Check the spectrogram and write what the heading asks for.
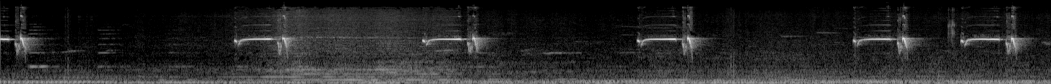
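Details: Semi-young Bar-winged prinia giving fighter song, used to provoke lazy birds into voice. Six whistled phrases, each a level high tone ending in a harsh buzzy flick, irregularly spaced, with a faint hissing patch early on.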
